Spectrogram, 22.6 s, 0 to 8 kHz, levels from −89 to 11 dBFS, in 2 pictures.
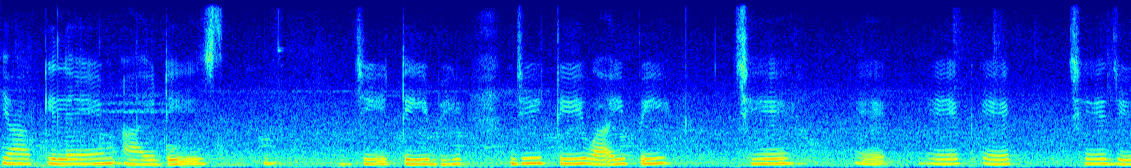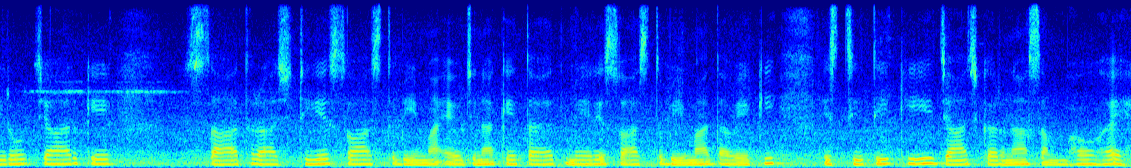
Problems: constant background noise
